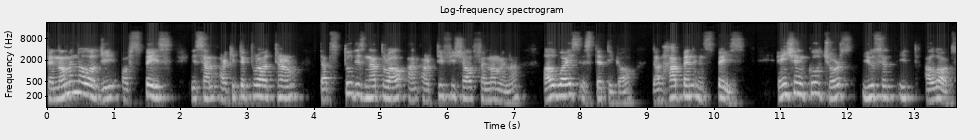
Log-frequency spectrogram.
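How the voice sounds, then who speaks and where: A man with a Spanish accent, high-pitched, at a moderate pace and with fairly even intonation. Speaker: street artist. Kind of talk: interview.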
